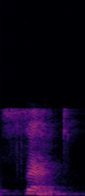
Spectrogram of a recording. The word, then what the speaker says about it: said: or is reminded that this word is pronounced said so to break down the word into its fores then the child can say s a d said to spell and pronounce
